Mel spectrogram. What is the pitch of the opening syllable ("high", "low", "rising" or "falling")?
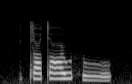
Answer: high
